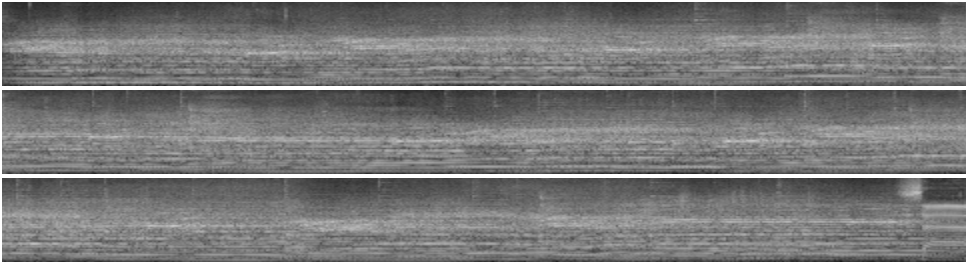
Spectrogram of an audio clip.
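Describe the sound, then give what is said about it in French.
Whale calls from Labrador, Canada, recorded underwater with special microphones: layered, sustained moans and higher cries that bend in pitch, overlapping densely and loudly for the whole stretch, with no talking. “Donc, évidemment, ils ont enregistré quelques cris de baleine.”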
